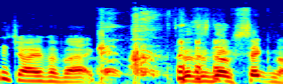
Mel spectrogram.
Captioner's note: laughs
